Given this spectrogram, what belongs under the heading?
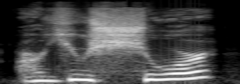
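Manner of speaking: high, slow, anxious questioning; worried daughter. A narrator's reading. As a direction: press him gently, worried. Beth worried on phone.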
